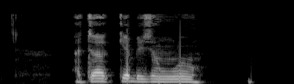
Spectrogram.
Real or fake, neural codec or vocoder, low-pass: real; none; 10.8 kHz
